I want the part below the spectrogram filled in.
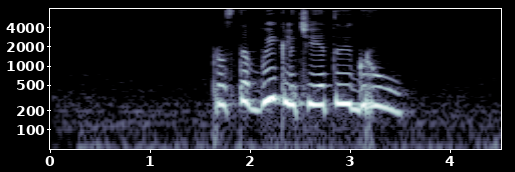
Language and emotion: Russian, angry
